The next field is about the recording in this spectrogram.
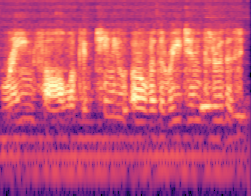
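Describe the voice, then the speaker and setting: A man's voice: medium pitch, fast talker. A man's voice reading an automated weather bulletin as an announcer, played through a radio speaker. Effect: radio broadcast through a small speaker. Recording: noisy radio speaker picked up in room.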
